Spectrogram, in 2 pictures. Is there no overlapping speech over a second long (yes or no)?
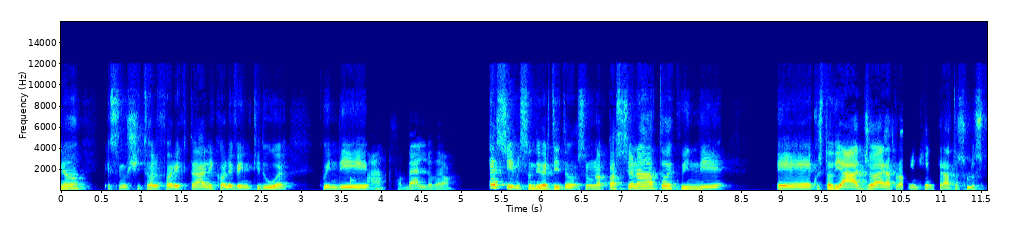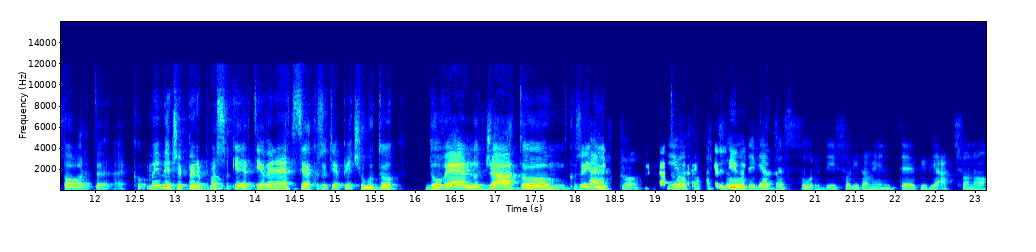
no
